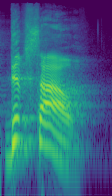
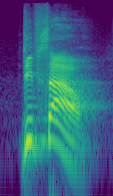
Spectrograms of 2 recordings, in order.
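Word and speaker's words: dipsao (διψάω): It means to strongly desire, while thirst is actually pronounced dipsao, dipsao.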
